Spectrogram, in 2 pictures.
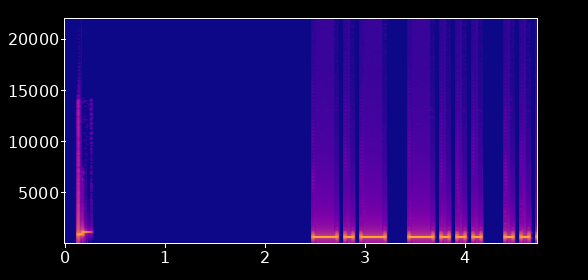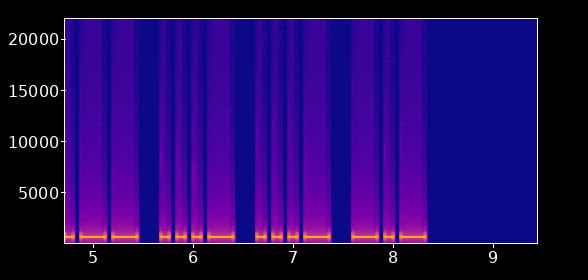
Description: Morse code, heard as a keyed tone, about 15 wpm, 700 Hz. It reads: KB3VVK
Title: USA Call Signs - 6 Characters - Repeated 3x - 15wpm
